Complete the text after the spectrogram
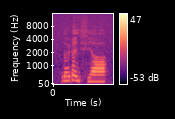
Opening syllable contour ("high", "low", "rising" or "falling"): rising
